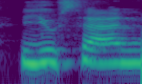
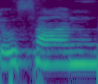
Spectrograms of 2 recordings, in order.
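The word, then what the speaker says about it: Usain: यूसैन bolt, उसान bolt इनकी pronunciation है, आप सभी ने इनका नाम जरूर सुना होगा।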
